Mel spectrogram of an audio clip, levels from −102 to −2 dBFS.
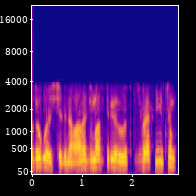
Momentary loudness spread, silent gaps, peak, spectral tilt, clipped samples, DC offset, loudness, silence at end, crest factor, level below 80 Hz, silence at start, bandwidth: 5 LU; none; -2 dBFS; -8.5 dB/octave; under 0.1%; under 0.1%; -18 LUFS; 0.1 s; 16 dB; -58 dBFS; 0 s; 3.9 kHz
